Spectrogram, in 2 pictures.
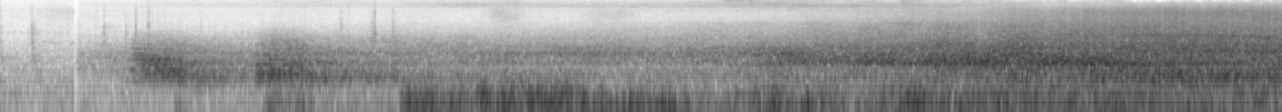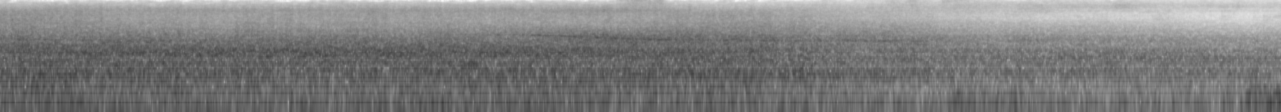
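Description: Amtrak Acela Express high-speed electric train sounding a short horn blast, then rushing past at speed, loudest in the middle as it goes by, with a thin whine falling in pitch near the end.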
